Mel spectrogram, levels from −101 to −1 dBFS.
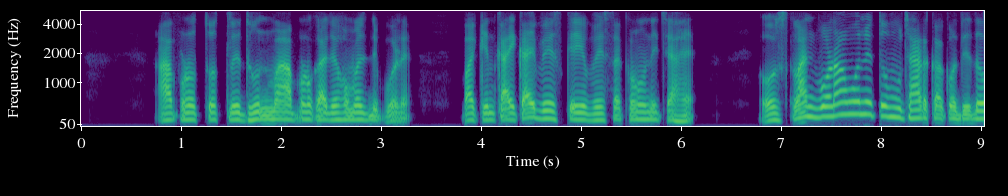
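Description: No technical faults can be heard in the speech, so there are none to describe in time order.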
